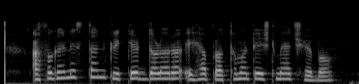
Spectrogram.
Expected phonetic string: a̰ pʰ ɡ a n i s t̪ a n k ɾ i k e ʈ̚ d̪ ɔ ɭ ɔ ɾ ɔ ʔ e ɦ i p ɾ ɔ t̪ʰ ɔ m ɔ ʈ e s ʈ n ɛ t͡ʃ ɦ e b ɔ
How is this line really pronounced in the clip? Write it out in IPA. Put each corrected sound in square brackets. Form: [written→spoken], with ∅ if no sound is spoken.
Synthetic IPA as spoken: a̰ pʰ ɡ a n i s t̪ a n k ɾ i k e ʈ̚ d̪ ɔ ɭ ɔ ɾ ɔ ʔ e ɦ [i→a] p ɾ ɔ t̪ʰ ɔ m ɔ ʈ e s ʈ [n→m] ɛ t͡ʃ ɦ e b ɔ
